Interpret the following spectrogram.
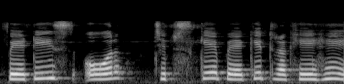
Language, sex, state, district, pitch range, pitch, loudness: Hindi, female, Madhya Pradesh, Bhopal, 240-275 Hz, 255 Hz, -16 LUFS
